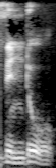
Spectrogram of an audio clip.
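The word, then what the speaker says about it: Vindö: And Vindu Marin actually is a fascinating place because the classic archetypal Swedish archipelago boat is called a Vindu, V-I-N-D-O, and it's got the two little dots over the O, so I think it's pronounced Vindor.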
